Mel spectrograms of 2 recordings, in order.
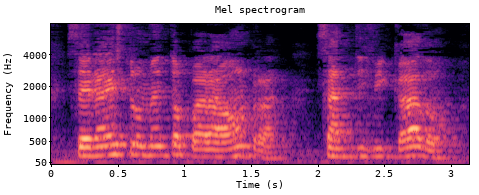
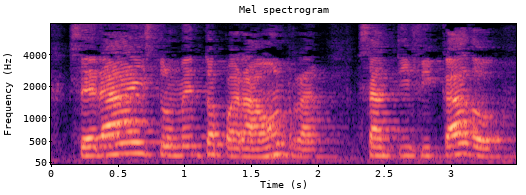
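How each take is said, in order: The two takes are said the same way.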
